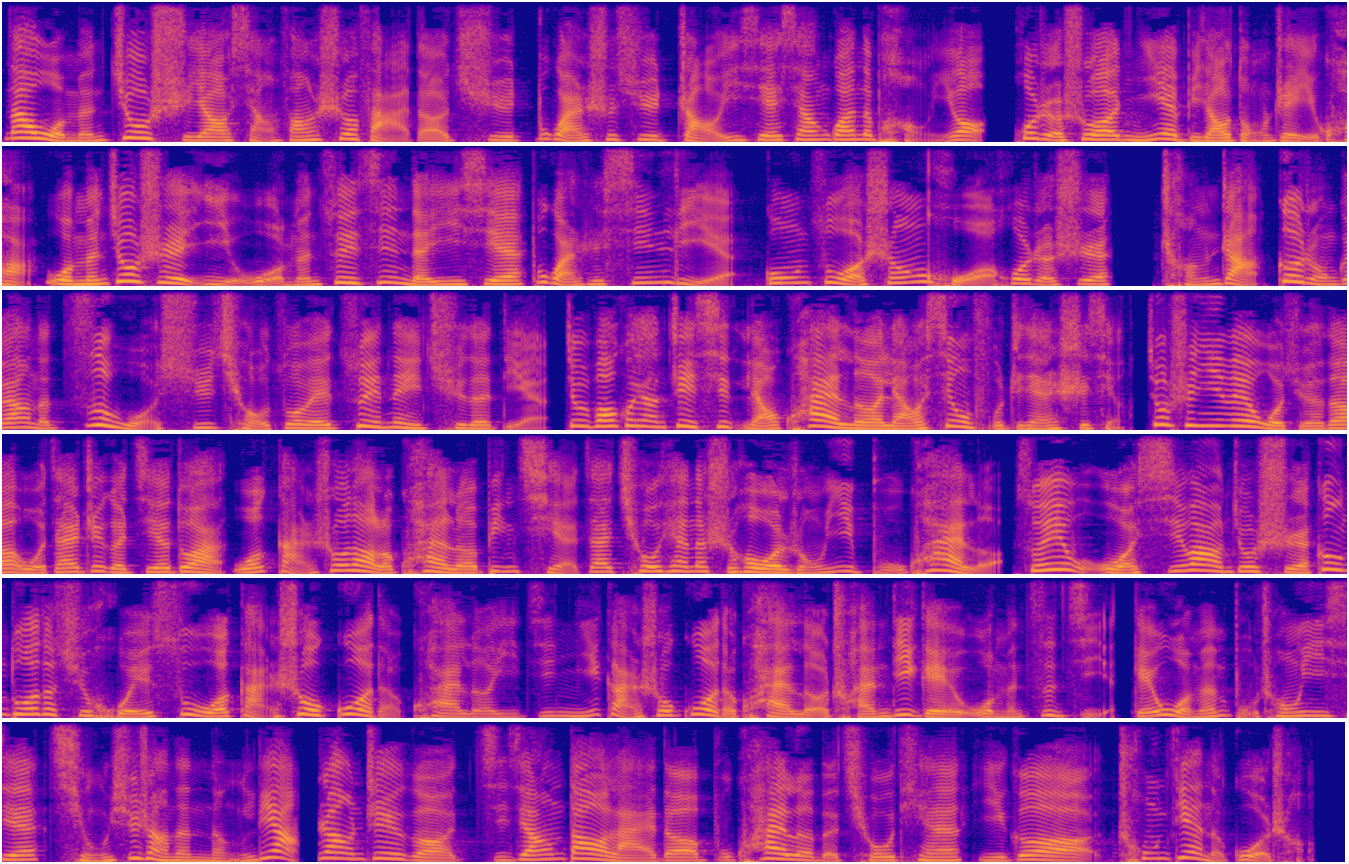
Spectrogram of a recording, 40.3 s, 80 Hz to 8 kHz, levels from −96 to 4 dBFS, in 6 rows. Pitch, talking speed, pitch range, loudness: 230 Hz, 295 characters per minute, 195-285 Hz, -23 LUFS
